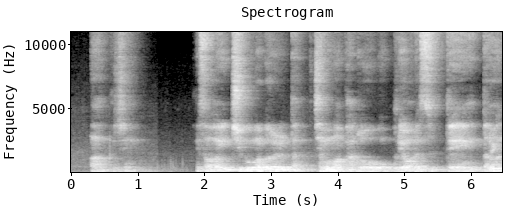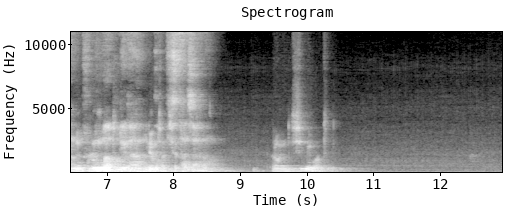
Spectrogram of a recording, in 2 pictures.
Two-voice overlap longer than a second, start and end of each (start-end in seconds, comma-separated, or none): 6.3-8.5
